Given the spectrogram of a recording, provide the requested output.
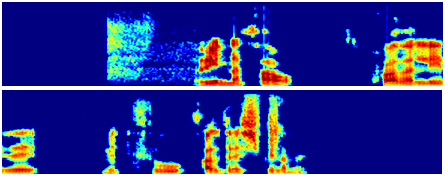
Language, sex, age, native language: Icelandic, male, 20-29, Spanish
